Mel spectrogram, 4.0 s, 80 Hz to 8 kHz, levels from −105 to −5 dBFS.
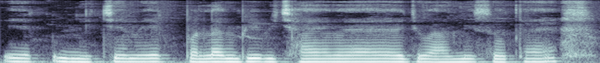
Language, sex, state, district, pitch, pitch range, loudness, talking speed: Hindi, male, Jharkhand, Deoghar, 150 Hz, 145-150 Hz, -14 LUFS, 195 wpm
